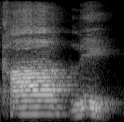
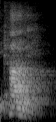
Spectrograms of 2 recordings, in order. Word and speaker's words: Kali: a long e as Kali versus pronounced from short R and short e Kali Kali as in Kali Yuga refers to the demon Kali it is thought that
